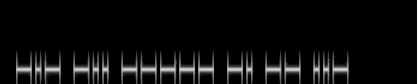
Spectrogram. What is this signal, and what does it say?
Morse code, heard as a keyed tone, about 25 wpm, 700 Hz. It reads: KD0NMU
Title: USA Call Signs Repeated 2x 25wpm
